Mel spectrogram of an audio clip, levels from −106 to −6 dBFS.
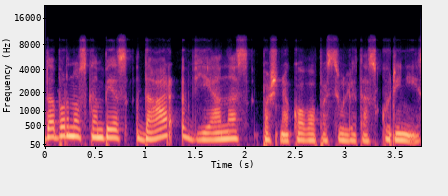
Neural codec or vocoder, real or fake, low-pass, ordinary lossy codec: none; real; 7.2 kHz; Opus, 24 kbps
